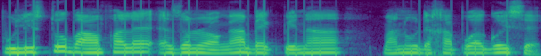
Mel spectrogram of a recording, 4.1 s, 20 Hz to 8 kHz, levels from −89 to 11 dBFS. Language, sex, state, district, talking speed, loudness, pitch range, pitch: Assamese, male, Assam, Sonitpur, 145 wpm, -16 LUFS, 145-160 Hz, 155 Hz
